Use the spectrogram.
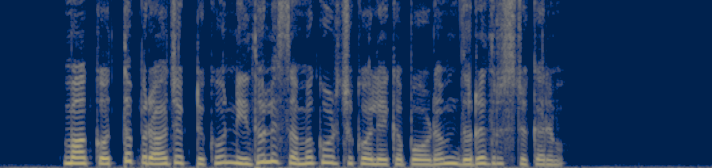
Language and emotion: Telugu, sad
